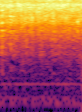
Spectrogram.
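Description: Catfish frying in a pan gives a steady, loud, dense sizzle that holds without a break from start to finish, with no voices.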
